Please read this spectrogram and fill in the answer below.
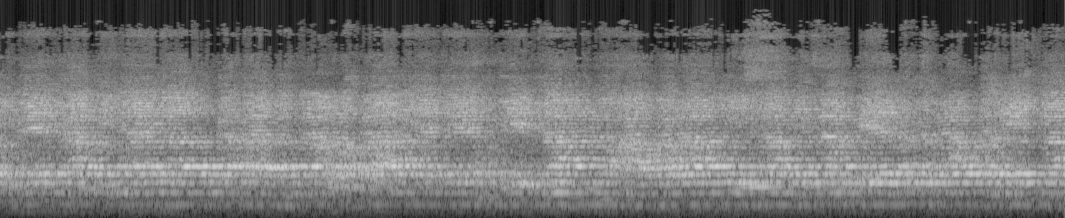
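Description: Buddhist chanting by a group of voices reciting in unison, steady and unbroken.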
